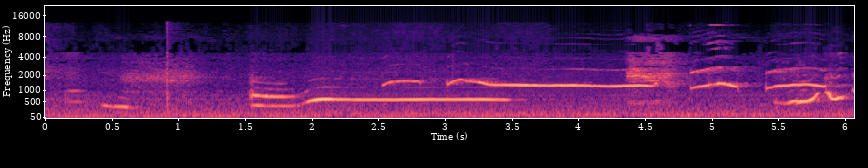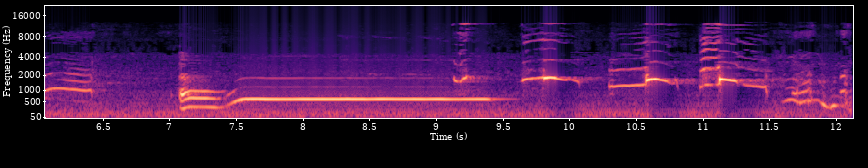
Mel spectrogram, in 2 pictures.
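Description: An Alaskan Malamute puppy howls in long, steady, slightly quavering notes that scoop upward at the start.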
